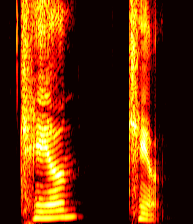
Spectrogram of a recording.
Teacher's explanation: Sometimes we have to very clearly say the short a sound so that people understand if we're saying the affirmative or the negative.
